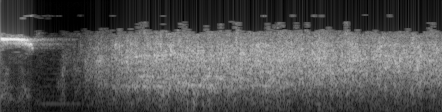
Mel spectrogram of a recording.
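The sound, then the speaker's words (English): A short, shrill whistle blast rings out at the start, ending a timed turn in a panel game before an audience at the City Varieties, then the audience breaks into loud, sustained applause that fills the rest of the moment. “In this game, whoever is speaking when the whistle goes gains an extra point.”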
